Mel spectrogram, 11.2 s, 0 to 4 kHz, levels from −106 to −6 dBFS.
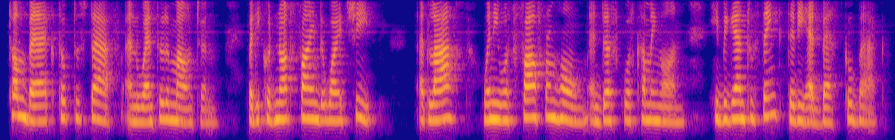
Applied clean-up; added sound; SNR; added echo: none; none; none; none.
